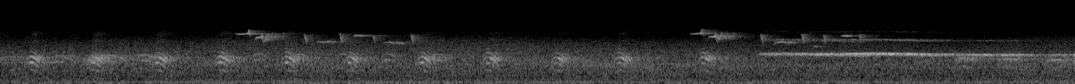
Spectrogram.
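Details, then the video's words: Narcissus flycatcher in Oyama, Tochigi, Japan: bright, high whistled phrases in two short bursts, over a steady run of lower repeated notes, about three a second, and a long sustained tone. "キビタキ 声"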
